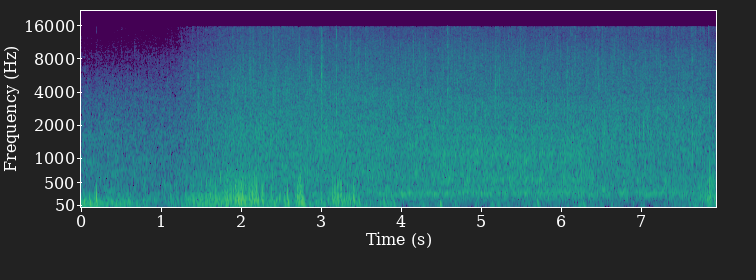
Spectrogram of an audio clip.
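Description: Shallow mountain creek running over stones: a steady rush of water, with a few low thuds about two to three seconds in.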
